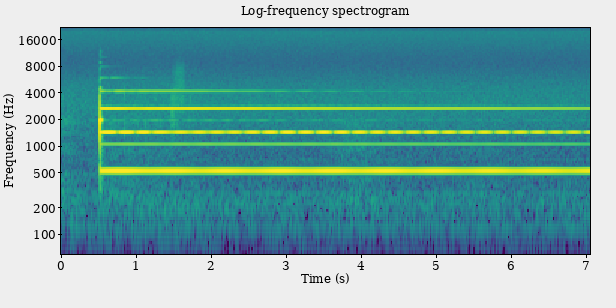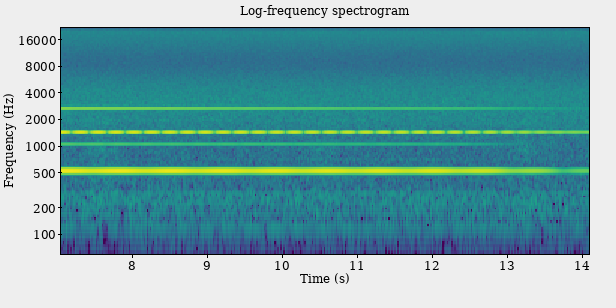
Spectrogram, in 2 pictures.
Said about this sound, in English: And now, opening your ears and listening to the sound of the bell. Raising your hand when you don't hear the sound of the bell anymore.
